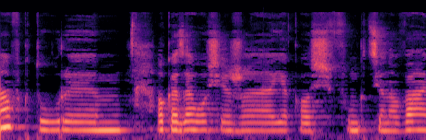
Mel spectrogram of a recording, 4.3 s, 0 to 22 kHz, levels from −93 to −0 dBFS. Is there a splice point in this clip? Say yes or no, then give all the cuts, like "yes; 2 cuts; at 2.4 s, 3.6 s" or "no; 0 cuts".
no; 0 cuts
